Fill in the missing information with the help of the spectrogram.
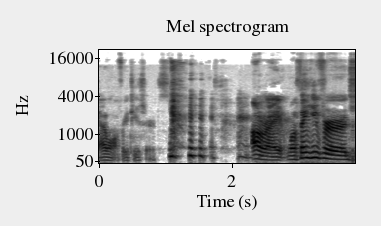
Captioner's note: laugh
